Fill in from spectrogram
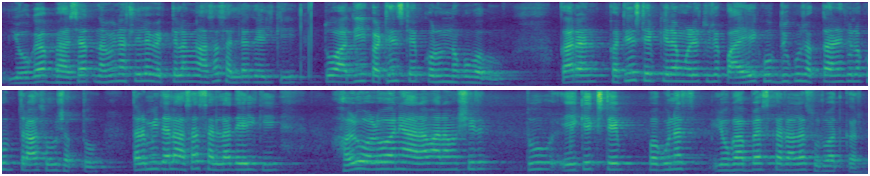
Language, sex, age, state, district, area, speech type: Marathi, male, 18-30, Maharashtra, Buldhana, urban, spontaneous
